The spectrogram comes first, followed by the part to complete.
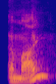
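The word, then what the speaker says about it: Aminé: we have limbo by amine so they're supposed to be an accent on the e there so i think like anime but you're dyslexic well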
